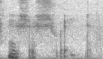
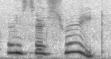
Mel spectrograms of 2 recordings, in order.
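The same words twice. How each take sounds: First: Soft whispered "You're so sweet." to the pet. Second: "You're so sweet." in a much higher sing-song coo. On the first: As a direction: breathe the words to the dog. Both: Real, not acted. Cooing to the pet.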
